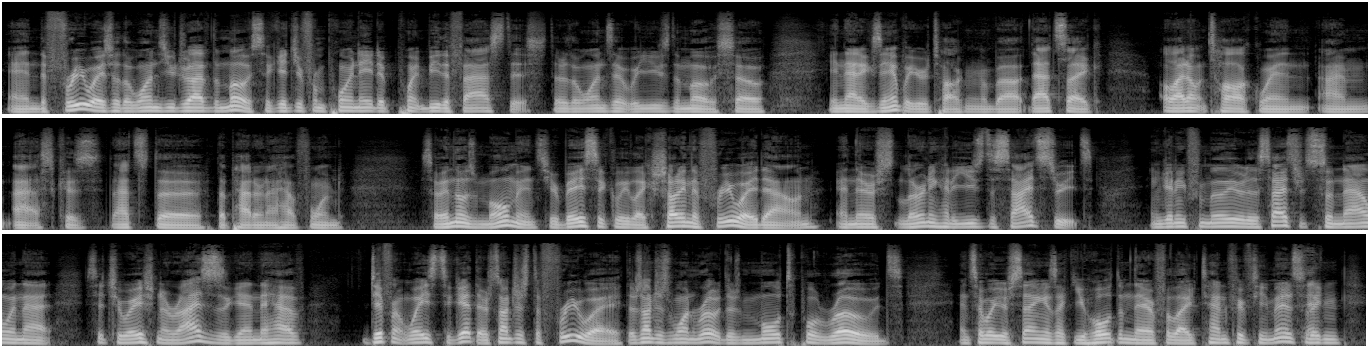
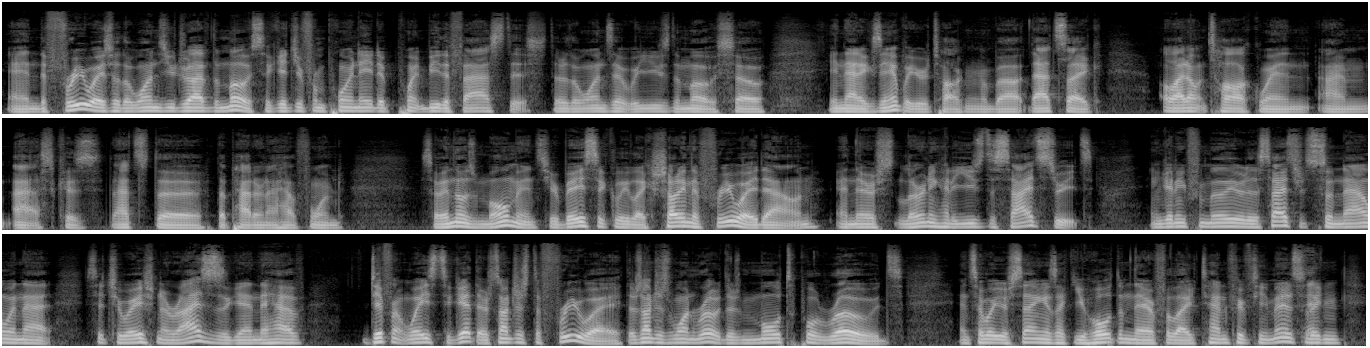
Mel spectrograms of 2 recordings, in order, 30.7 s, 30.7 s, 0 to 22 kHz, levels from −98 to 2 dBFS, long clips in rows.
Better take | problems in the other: neither | none

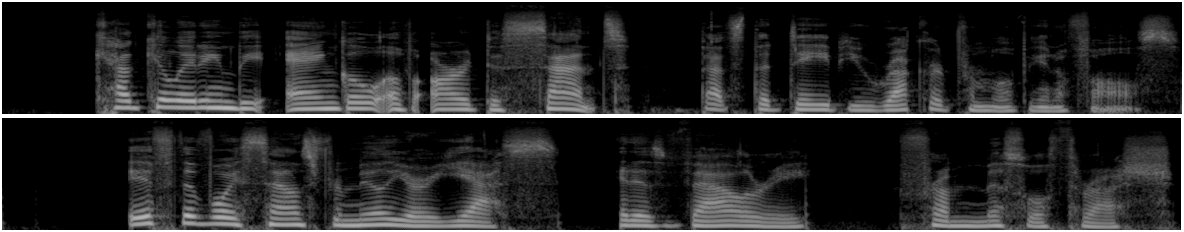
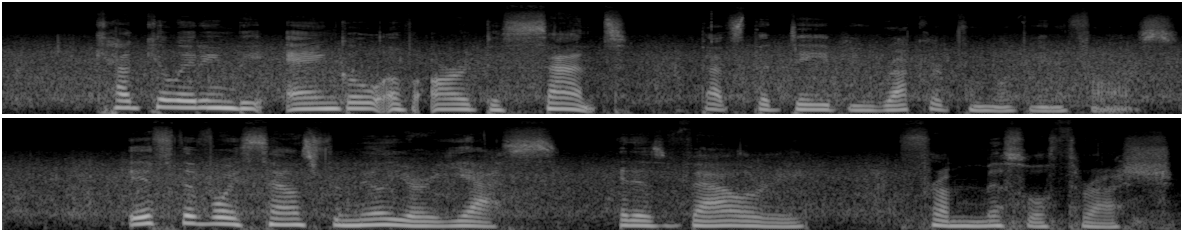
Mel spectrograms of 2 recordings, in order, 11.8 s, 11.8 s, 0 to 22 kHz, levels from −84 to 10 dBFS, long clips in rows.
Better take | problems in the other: first | rain or running water; noticeable; throughout; 15 dB below the speech

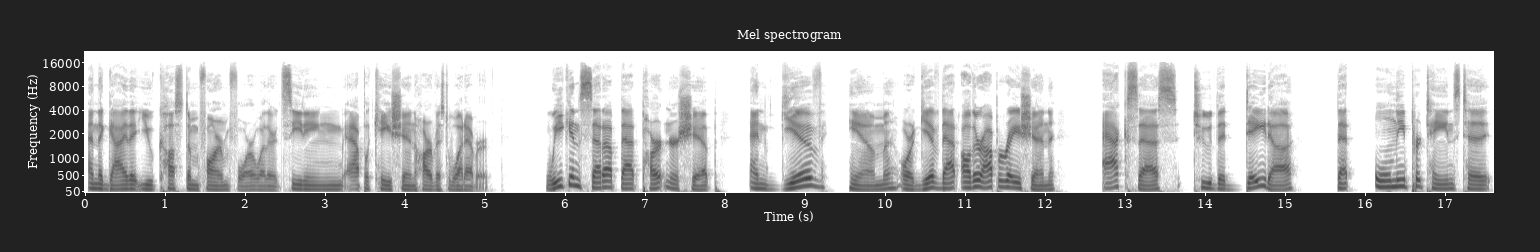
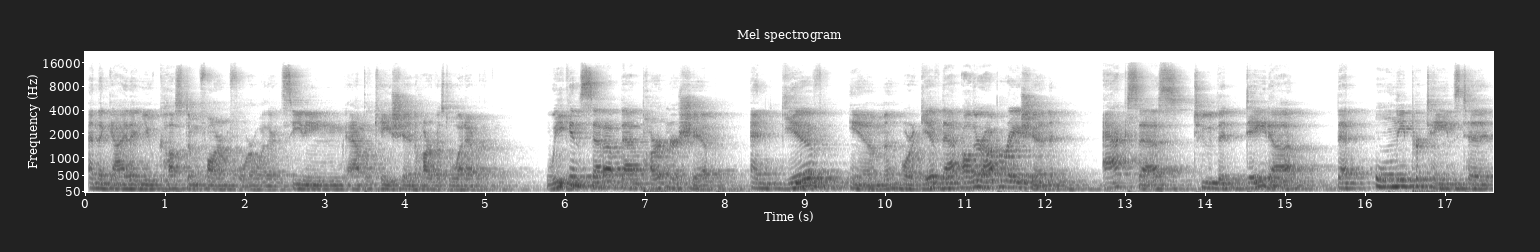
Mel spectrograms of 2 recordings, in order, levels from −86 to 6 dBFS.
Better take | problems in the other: first | off-mic speech; far // room echo; noticeable; dies away in 1.3 s

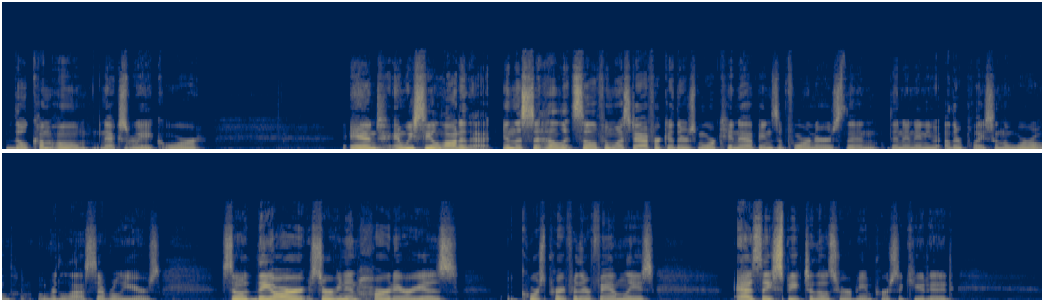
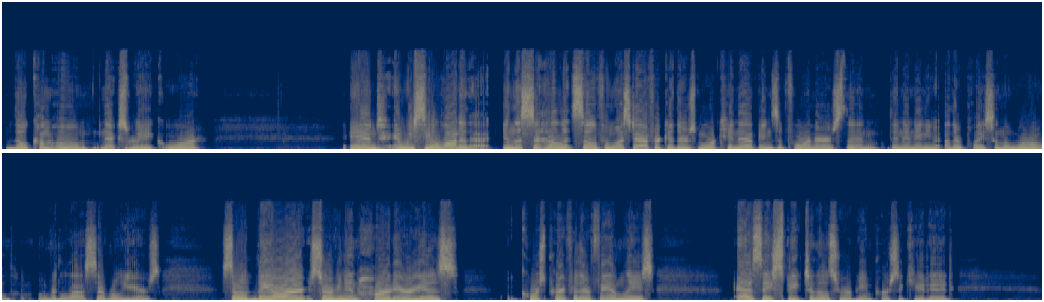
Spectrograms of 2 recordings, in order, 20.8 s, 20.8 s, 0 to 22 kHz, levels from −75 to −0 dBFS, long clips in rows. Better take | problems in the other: first | distortion; heavy; 14% of the sound clipped

